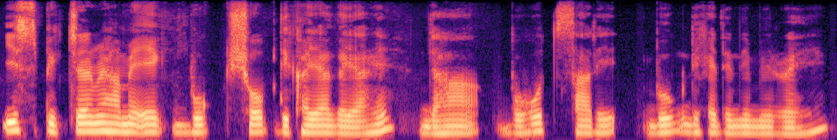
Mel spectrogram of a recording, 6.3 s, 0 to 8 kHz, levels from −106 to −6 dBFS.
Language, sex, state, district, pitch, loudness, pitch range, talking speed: Hindi, male, Arunachal Pradesh, Longding, 110 Hz, -18 LUFS, 105-125 Hz, 180 wpm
